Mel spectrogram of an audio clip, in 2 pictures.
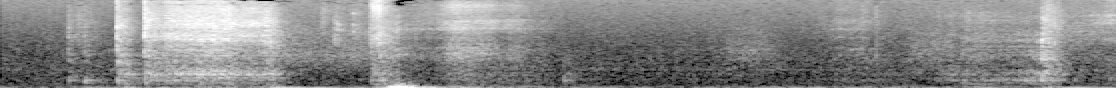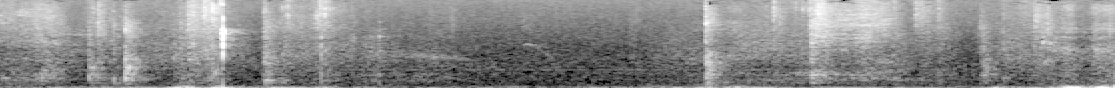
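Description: Shrink-wrapped cardboard laptop box being handled while a small knife cuts its plastic wrap: rustling and scraping, a thud about two seconds in, and scattered clicks and scrapes later.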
